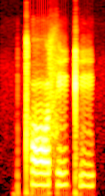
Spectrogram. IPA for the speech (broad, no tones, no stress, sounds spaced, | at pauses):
tʰ ɔ s i kʼ i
